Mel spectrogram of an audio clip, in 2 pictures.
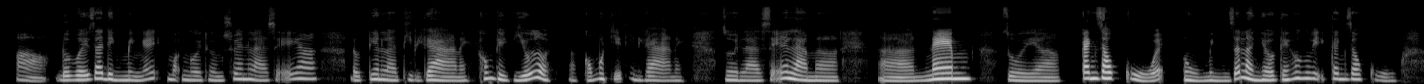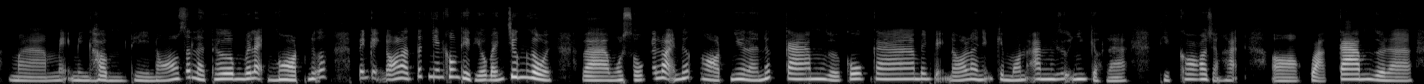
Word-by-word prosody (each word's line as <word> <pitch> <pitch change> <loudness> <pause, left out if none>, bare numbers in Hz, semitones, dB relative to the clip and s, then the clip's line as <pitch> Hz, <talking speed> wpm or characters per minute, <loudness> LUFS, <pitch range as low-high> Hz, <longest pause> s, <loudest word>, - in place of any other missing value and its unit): Ờ. 170 -8 -7
Đối 200 -1 -1
với 210 +1 +2
gia 270 +3 +3
đình 205 -5 +2
mình 190 -1 -2
ấy, 275 +5 -6
mọi 225 -1 -5
người 195 -2 -3
thường 190 -2 -6
xuyên 245 +4 -1
là 195 -5 -2
sẽ 245 - -9
a, 260 -1 -1 0.3
đầu 190 -2 -5
tiên 235 +4 0
là 200 -3 0
thịt 205 -3 -9
gà 190 -4 +2
này, 175 +1 -5
không 275 +1 -1
thể 220 -6 +1
thiếu 200 +5 +2
rồi, 290 -5 +3 0.2
và 185 -4 -13
có 185 0 -5
một 255 +1 -1
đĩa - - -5
thịt 200 -5 -7
gà 180 -2 -3
này. 175 -1 -9 0.4
Rồi 200 -3 -1
là 180 -1 -3
sẽ 280 +10 -1
làm, 200 -8 +4
à, 175 -1 -2 0.4
à, 165 -1 -2
nem, 260 +7 +7 0.3
rồi, 180 -3 -3
à, 165 -1 -4 0.2
canh 280 0 +7
rau 285 -1 +8
củ 180 -9 -1
ấy, - - -2 0.2
ờ, 200 - +1
mình 170 -1 -2
rất 270 - +1
là 275 -5 +6
nhớ 200 0 +3
cái 215 - +1
hương 280 +1 +2
vị 265 - -4
canh 245 -2 0
rau 240 -1 +1
củ 180 -8 -12 0.3
mà 175 -4 -5
mẹ 185 +2 -7
mình 185 -2 -2
hầm 175 -2 -2
thì 185 -4 -4
nó 180 +8 -1
rất 315 +5 -3
là 240 -6 +2
thơm 250 0 +4
với 265 +2 +3
lại 285 - +1
ngọt 205 +1 +4
nữa. 305 +7 -1 0.3
Bên 300 +1 -4
cạnh 295 - -9
đó 230 +4 +1
là 285 - +3
tất 355 +8 -8
nhiên 340 -1 -4
không 355 -1 +1
thể 275 -6 +4
thiếu 205 0 0
bánh 205 +4 0
chưng 335 0 +4
rồi, 235 -9 +6 0.3
và 190 -1 +2
một 195 +2 -1
số 205 0 -4
cái 270 - -4
loại 295 -6 +3
nước 285 +6 0
ngọt 210 -6 -1
như 240 +1 +3
là 195 -2 0
nước 280 +9 0
cam 250 -1 +3
rồi 190 -4 -1
Coca. 250 +1 +1
Bên 250 0 0
cạnh 255 +1 -11
đó 190 +3 -2
là 240 0 +1
những 230 +5 -3
cái 230 -4 -5
món 200 +1 0
ăn 240 +1 0
ví 235 - 0
dụ 245 - -4
như, 245 +1 +2
kiểu, 180 -2 -5
là 165 +1 -5 0.4
thịt 190 -1 -7
kho 240 0 0
chẳng 180 - -10
hạn, 185 0 -7 0.3
ờ, 165 -1 -2
quả 180 -6 -1
cam 240 -1 +5
rồi 195 -3 +1
là, 170 -1 -3
210 Hz, 240 wpm, -23 LUFS, 185-250 Hz, 0.4 s, rau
